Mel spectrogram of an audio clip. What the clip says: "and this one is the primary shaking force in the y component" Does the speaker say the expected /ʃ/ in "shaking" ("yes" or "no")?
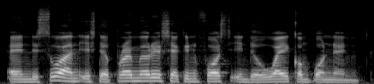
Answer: no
